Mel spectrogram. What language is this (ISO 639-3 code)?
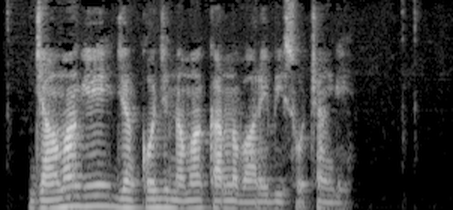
pan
